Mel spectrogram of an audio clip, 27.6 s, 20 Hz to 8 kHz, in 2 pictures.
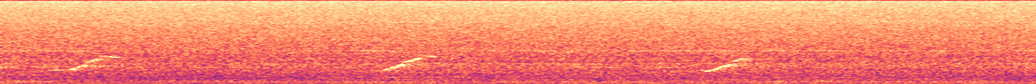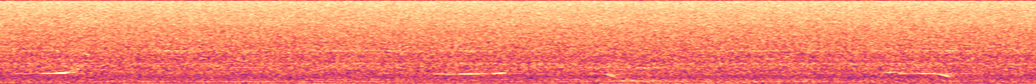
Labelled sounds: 1.1	1.6	humpback whale, 0.80 to 1.1 kHz
5.4	5.9	humpback whale, 0.80 to 1.1 kHz

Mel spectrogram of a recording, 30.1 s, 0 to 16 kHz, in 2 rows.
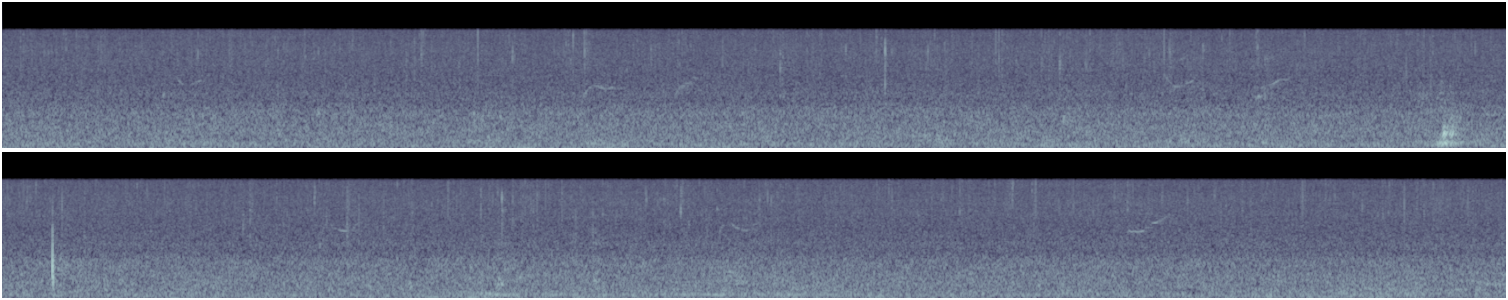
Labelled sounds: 5.8	6.2	humpback whale, 1.4 to 1.9 kHz
22.3	22.6	humpback whale, 2.0 to 2.5 kHz

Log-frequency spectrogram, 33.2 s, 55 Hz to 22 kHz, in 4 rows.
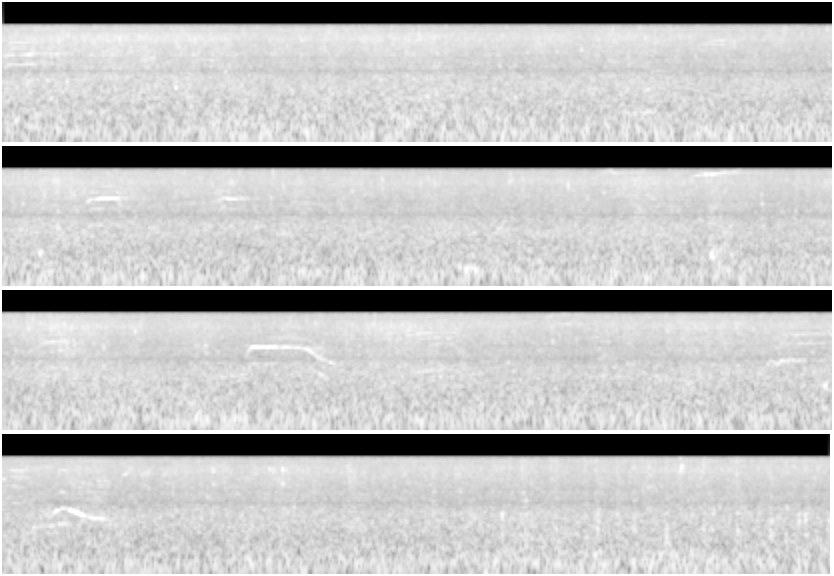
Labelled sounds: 0.0	0.4	killer whale, Bigg's (transient), 1.4 to 3.9 kHz
6.8	7.4	killer whale, Bigg's (transient), 2.9 to 4.3 kHz
9.1	9.5	killer whale, Bigg's (transient), 1.9 to 2.5 kHz
10.1	10.8	killer whale, Bigg's (transient), 1.9 to 2.5 kHz
11.2	11.5	killer whale, Bigg's (transient), 1.8 to 2.0 kHz
15.2	15.7	killer whale, Bigg's (transient), 5.7 to 7.2 kHz
17.0	17.3	killer whale, Bigg's (transient), 2.1 to 2.6 kHz
19.0	20.0	killer whale, Bigg's (transient), 0.91 to 2.9 kHz
20.6	21.2	killer whale, Bigg's (transient), 2.1 to 3.7 kHz
22.1	22.4	killer whale, Bigg's (transient), 4.9 to 5.1 kHz
24.3	24.9	killer whale, Bigg's (transient), 0.91 to 3.5 kHz
25.4	25.7	killer whale, Bigg's (transient), 0.78 to 0.97 kHz

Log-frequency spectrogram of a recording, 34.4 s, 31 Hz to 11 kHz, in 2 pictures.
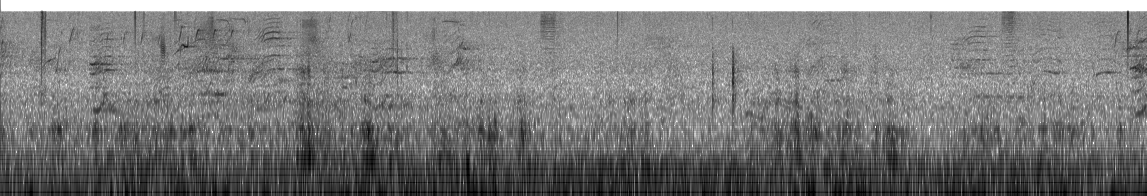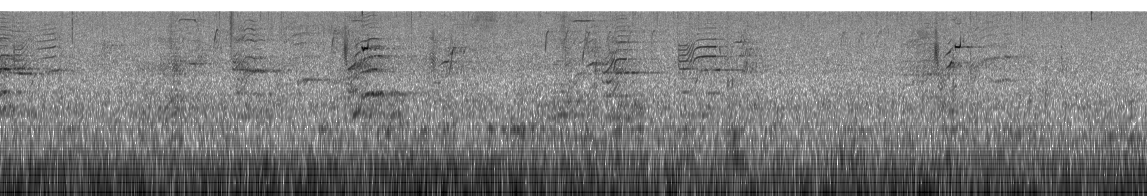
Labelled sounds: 14.2	14.9	killer whale, 1.4 to 4.9 kHz
16.4	18.1	killer whale, 0.41 to 6.4 kHz
23.5	24.2	killer whale, 0.93 to 3.6 kHz
27.2	28.5	killer whale, 0.20 to 4.8 kHz

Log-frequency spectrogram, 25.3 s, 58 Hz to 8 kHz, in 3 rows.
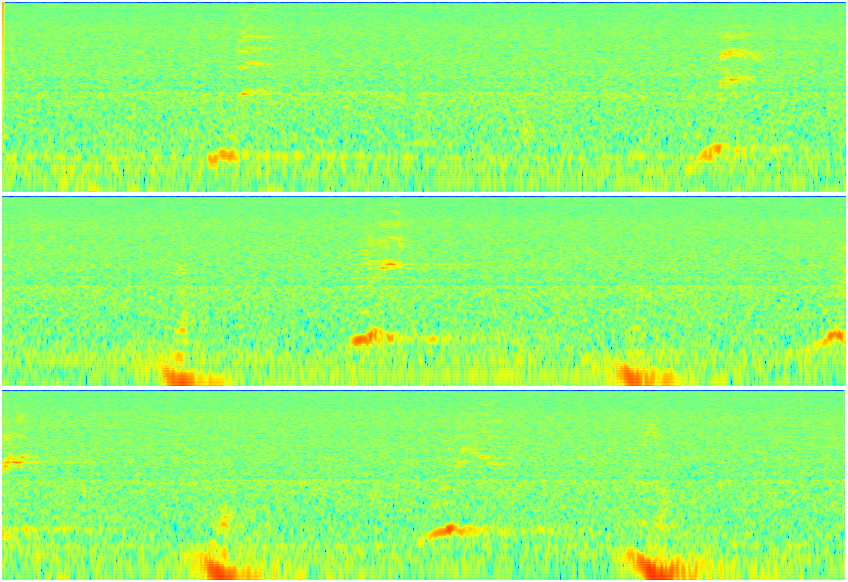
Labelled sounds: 2.4	2.7	humpback whale, 0.80 to 3.4 kHz
7.2	7.6	humpback whale, 0.86 to 2.4 kHz
12.1	12.5	humpback whale, 1.2 to 1.6 kHz
16.9	17.2	humpback whale, 0.93 to 1.5 kHz
21.5	21.8	humpback whale, 1.3 to 1.8 kHz

